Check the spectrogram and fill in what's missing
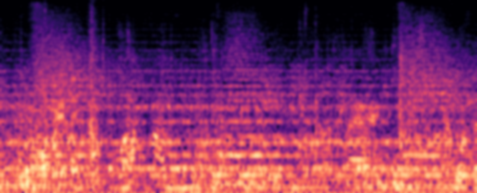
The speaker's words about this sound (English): As this is happening, you can hear the sound of footsteps, like, exploding at you. Something's being hit, like a bell is being hit. It's not very loud, but it's loud enough to, like, rouse the ogre and the orc, like, in that room.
